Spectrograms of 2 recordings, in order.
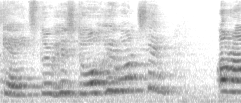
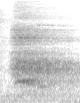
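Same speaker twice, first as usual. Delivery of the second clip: gasp; 8 dB quieter than usual. Acted. Shocked gasp at woman.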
